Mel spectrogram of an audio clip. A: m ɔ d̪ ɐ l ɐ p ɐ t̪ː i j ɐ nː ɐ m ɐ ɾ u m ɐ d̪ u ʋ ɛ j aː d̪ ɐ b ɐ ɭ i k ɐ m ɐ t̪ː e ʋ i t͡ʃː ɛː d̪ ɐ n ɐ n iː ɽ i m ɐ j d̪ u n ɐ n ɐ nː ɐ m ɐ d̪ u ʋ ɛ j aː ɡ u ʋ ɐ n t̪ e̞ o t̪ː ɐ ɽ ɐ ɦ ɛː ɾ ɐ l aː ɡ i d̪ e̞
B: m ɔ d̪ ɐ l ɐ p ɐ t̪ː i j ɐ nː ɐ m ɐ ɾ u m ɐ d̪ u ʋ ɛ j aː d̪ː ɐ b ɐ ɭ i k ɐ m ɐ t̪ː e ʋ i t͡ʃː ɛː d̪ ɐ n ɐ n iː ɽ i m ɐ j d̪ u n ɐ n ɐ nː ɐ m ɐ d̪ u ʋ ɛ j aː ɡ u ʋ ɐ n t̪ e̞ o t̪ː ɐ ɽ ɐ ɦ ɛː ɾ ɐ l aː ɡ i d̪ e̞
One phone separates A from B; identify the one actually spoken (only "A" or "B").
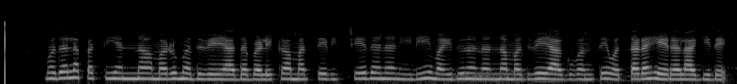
A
